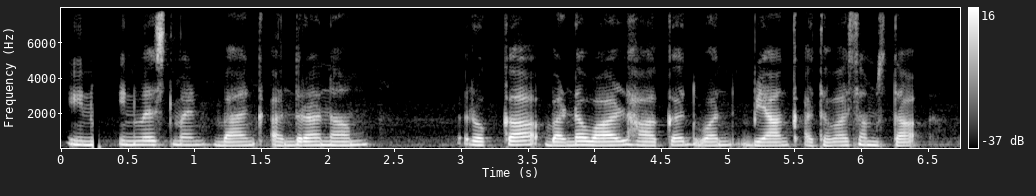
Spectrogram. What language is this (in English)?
Kannada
